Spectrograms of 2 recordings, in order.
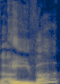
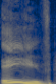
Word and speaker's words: EVE: And I kept saying, I've called it Eva. No, it's Eve. Is it really? Yeah, and he pronounces it wrong.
